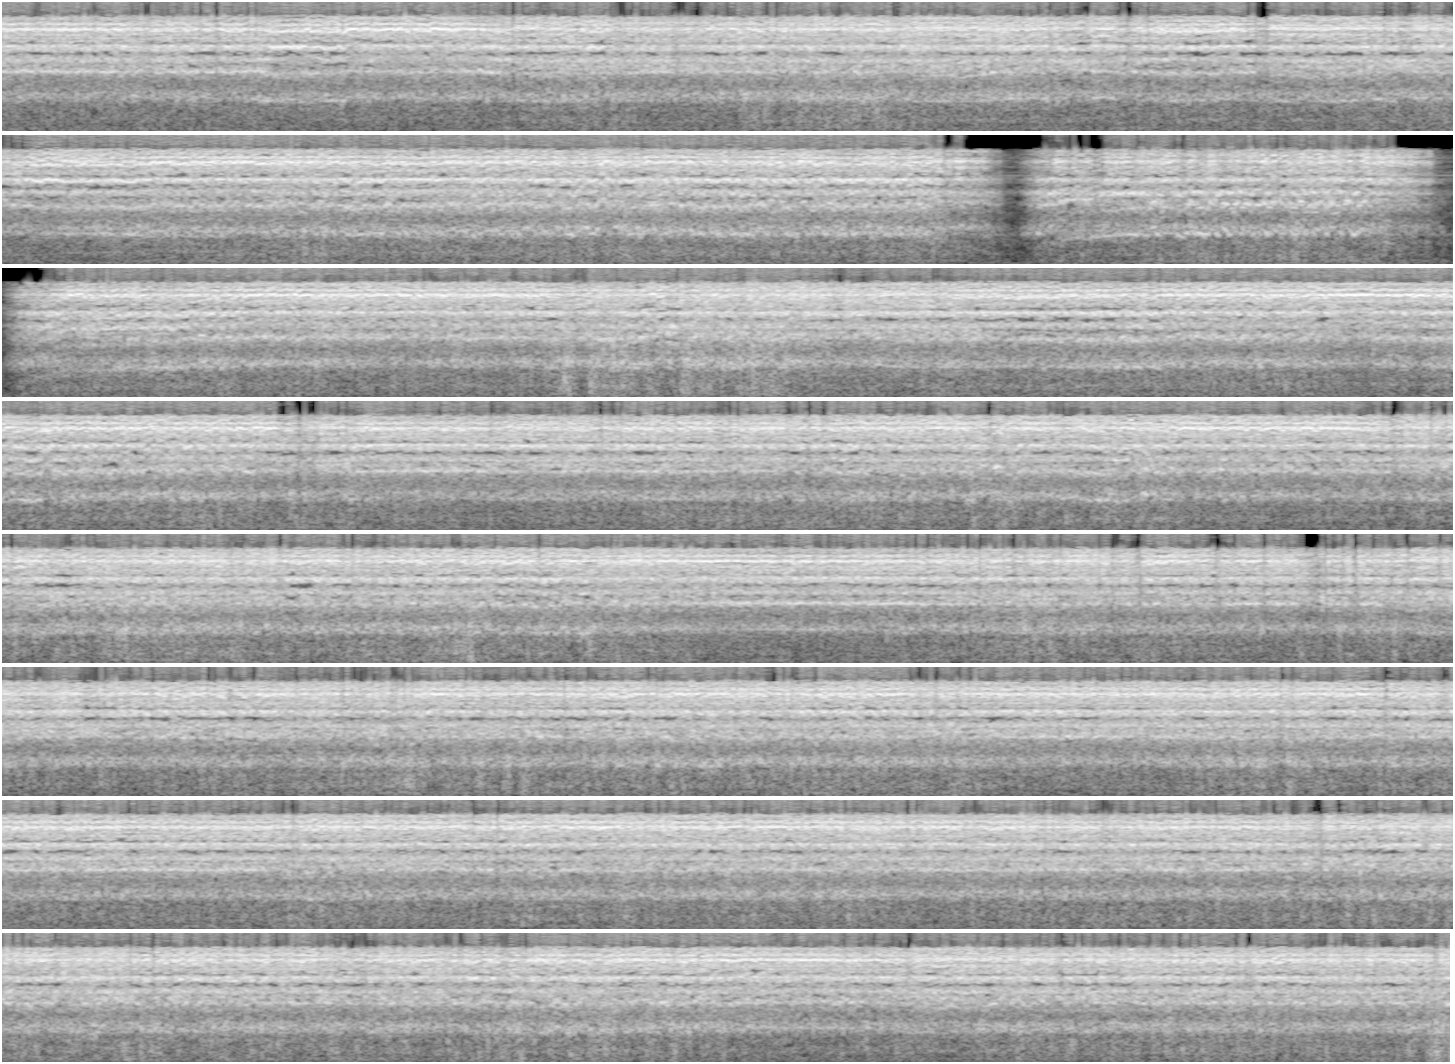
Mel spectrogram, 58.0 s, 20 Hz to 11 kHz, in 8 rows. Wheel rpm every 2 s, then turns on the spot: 230, 230, 230, 220, 210, 180, 160, 170, 240, 230, 230, 230, 230, 230, 220, 240, 240, 230, 230, 230, 230, 230, 230, 230, 240, 230, 230, 230, 230.
none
